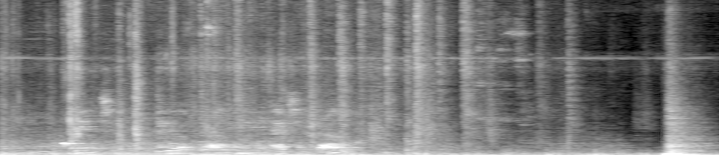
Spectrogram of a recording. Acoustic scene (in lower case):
elevator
